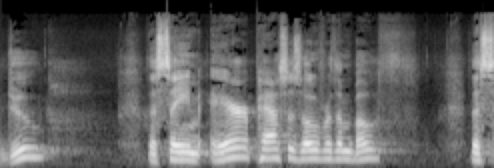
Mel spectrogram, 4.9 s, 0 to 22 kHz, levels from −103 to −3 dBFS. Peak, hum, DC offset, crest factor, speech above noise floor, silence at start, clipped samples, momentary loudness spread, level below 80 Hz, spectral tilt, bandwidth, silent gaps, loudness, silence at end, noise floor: 0 dBFS; none; under 0.1%; 20 dB; 38 dB; 0 s; under 0.1%; 18 LU; -66 dBFS; -2.5 dB/octave; 16.5 kHz; none; -18 LUFS; 0 s; -57 dBFS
